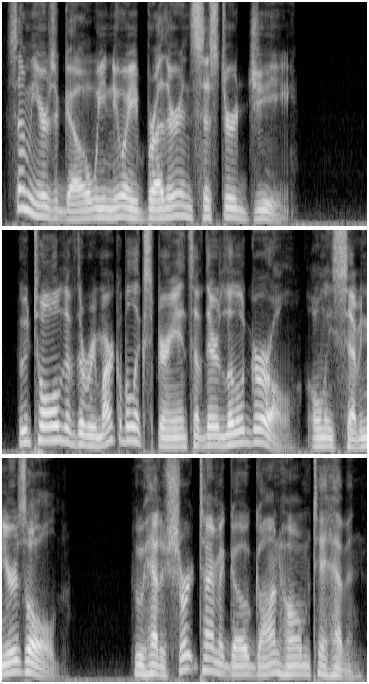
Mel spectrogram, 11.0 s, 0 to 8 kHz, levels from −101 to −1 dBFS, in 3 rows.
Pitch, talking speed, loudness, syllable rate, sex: 125 Hz, 185 wpm, -17 LUFS, 5.3 syllables/s, male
